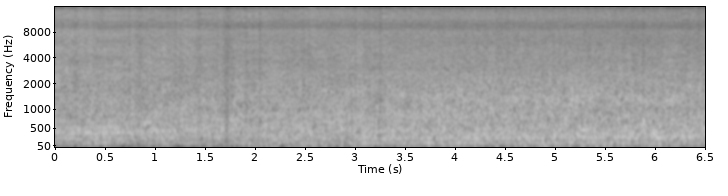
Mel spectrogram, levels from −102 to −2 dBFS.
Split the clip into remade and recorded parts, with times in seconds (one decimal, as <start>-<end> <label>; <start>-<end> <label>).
0.0-3.7 remade; 3.7-6.1 recorded; 6.1-6.5 remade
